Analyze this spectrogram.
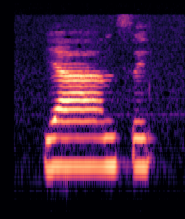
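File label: "yaamse", Mooré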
